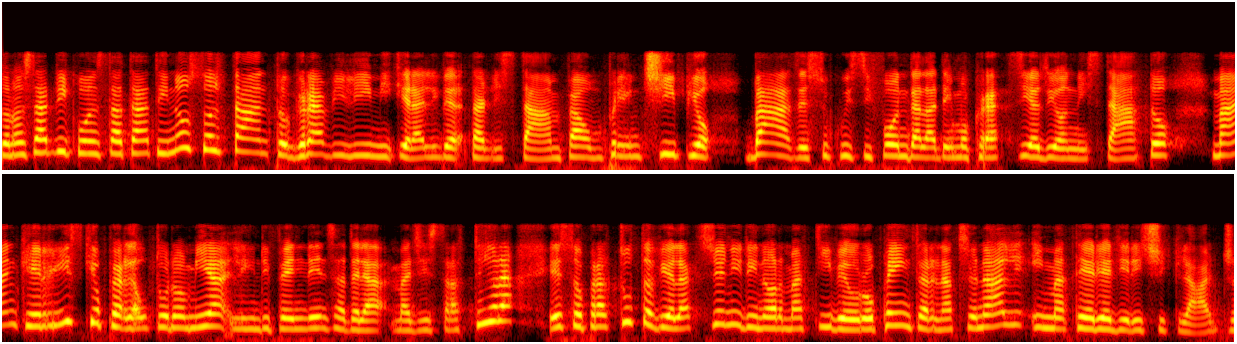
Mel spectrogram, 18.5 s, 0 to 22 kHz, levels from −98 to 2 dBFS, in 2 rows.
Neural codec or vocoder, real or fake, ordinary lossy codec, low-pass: codec, 16 kHz in and 24 kHz out, 0.9 kbps, LongCat-Audio-Codec, four codebook decoder; fake; none; 7.2 kHz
